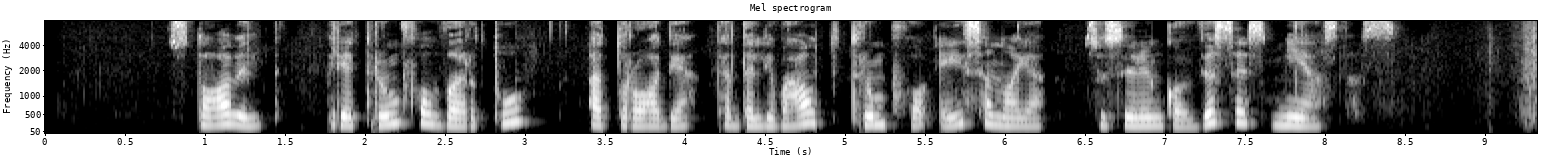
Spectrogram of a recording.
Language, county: Lithuanian, Vilnius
